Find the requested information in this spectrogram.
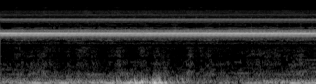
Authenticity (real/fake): real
